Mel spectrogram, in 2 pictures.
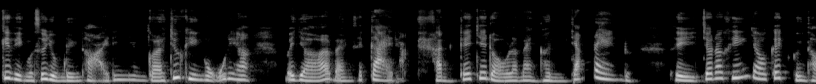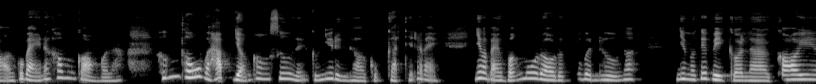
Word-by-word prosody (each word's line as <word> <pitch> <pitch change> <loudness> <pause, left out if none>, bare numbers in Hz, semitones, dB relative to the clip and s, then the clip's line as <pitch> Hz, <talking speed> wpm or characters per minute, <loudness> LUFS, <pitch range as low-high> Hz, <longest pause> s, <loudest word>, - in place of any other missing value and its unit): cái 295 -1 +4
việc 225 -3 +4
mà 175 - -1
sử 250 - +3
dụng 195 -7 +3
điện 170 -1 -1
thoại 175 -3 -3
đi 210 - -4
như, 210 0 -3
gọi 170 -1 +1
là, - - -1
trước 315 +1 +4
khi 250 -4 +3
ngủ 195 0 -1
đi 260 - 0
ha, 210 -2 0 0.3
bây 205 - +2
giờ 175 -4 +1
á - - +2
bạn 165 0 -4
sẽ 200 - -6
cài 195 -5 +2
đặt - - -14 0.2
thành 180 -1 -1
cái 245 +1 +2
chế 285 -1 +2
độ 180 -9 0
là 175 0 -1
màn 180 0 -3
hình 160 -3 -2
trắng - - -1
đen 235 -9 +2
được, 180 -3 -8 0.4
thì 180 -5 +3
cho 255 - +4
nó 285 +1 +1
khiến 305 +5 +2
cho 260 -4 +2
cái 285 +4 0
điện 190 -2 0
thoại 175 -1 -1
của - - +2
bạn 200 -4 +3
nó 245 - -2
không 310 +1 +1
còn, 180 -11 +1
gọi 165 0 -4
là, 175 +2 -7 0.4
hứng 330 +5 +1
thú 330 +3 +7
và - - +3
hấp 155 - +6
dẫn 205 -4 +5
hơn 260 -2 -2
xưa 260 -2 +1
để, 190 - -2
kiểu 200 - -3
như, 265 +3 +1
đừng 205 -6 -1
thờ 165 -1 -2
cục - - -9
gạch - - -2
vậy - - -5
đó - - -1
bạn. - - -3 0.4
Nhưng 285 +1 +4
mà 275 - +3
bạn 190 -5 +1
vẫn 190 +8 0
mua 275 -1 +3
đồ 210 -4 +4
được 190 - -2
như 245 - -11
bình 225 -4 0
thường 200 -2 0
thôi, 235 +1 -1 0.4
nhưng 245 0 0
mà 220 - 0
cái 270 - +3
việc, 210 -2 +5
gọi 185 -1 +1
là, 175 -1 0
coi 225 +1 +5
210 Hz, 305 wpm, -21 LUFS, 180-255 Hz, 0.4 s, thú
